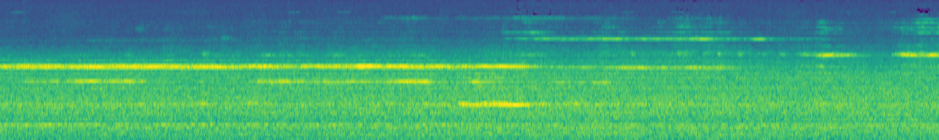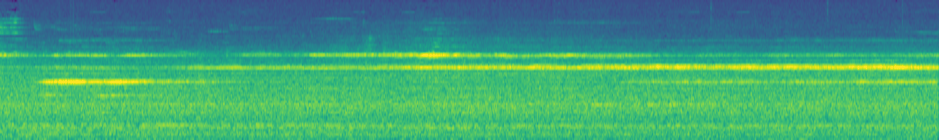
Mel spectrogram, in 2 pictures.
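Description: Freight train cars rolling around a curve, their wheel flanges squealing on the rails in several high, held tones that fade and return over the steady rumble of the wheels.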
